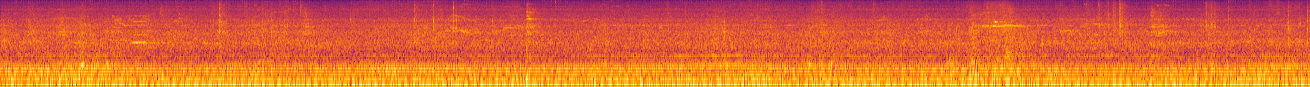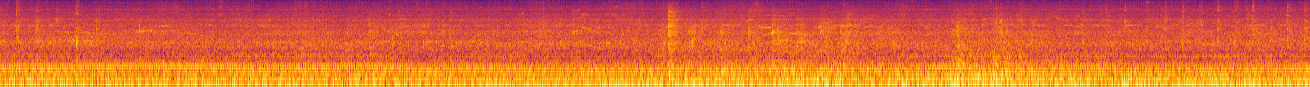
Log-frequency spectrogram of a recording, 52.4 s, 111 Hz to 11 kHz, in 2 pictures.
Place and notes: Oliphant St, Poplar, London, UK - RHG #1
Recorded with a pair of DPA 4060s and a Marantz PMD661.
